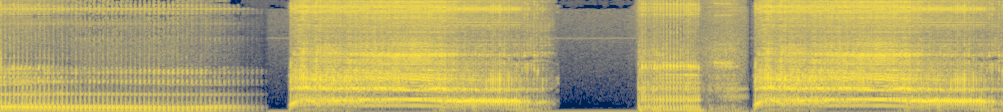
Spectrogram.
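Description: Water buffalo calling: a low, steady call, then a long call that rises and falls in pitch, a short call, and another long rising-and-falling call, with brief silences between them.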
